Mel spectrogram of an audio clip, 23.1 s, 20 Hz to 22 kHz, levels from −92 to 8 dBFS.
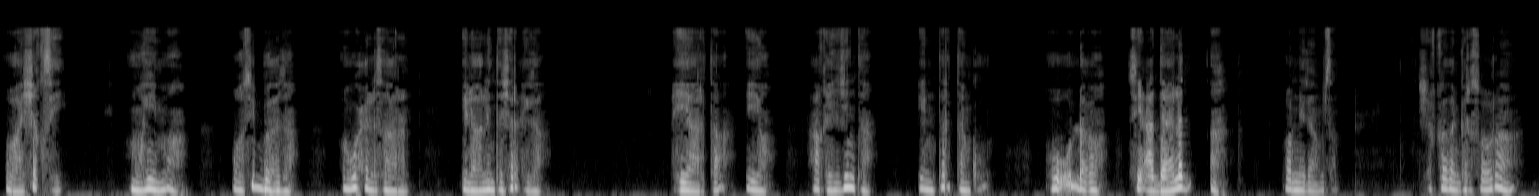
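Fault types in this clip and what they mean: HE-AAC compression: A likely low-bitrate HE-AAC encode, fitting about 16 kbps, rebuilds the treble from copied lower bands, so the speech sounds heavily processed, gritty and metallic, with nothing above 11.8 kHz.
Audio missing between chunks: The recording was likely handled in 10-second chunks, and a brief sliver of speech is dropped at each join, causing abrupt skips near 5.0 s and 15.0 s.
Pre-echo: The codec spreads quantisation noise across a whole block ahead of a sharp attack, so a hiss of about 16 ms smears in before the onset at 10.65 s.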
